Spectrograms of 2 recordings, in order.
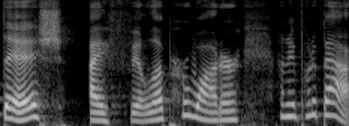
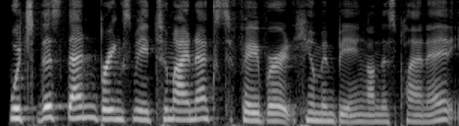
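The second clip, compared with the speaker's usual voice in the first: normal talking voice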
